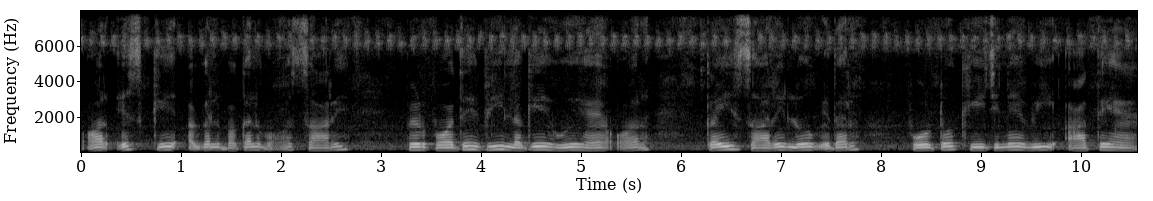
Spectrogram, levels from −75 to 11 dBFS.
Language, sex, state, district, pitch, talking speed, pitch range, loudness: Hindi, male, Uttar Pradesh, Jalaun, 155 Hz, 125 wpm, 145-165 Hz, -24 LUFS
